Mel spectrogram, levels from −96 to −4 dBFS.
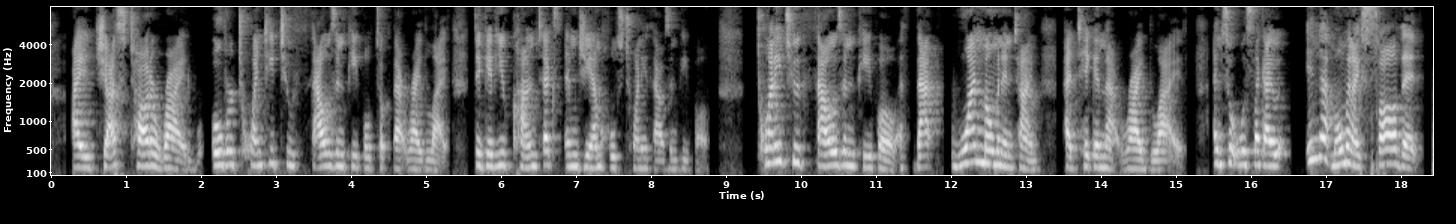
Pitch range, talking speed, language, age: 195-250 Hz, 145 wpm, English, 30-49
